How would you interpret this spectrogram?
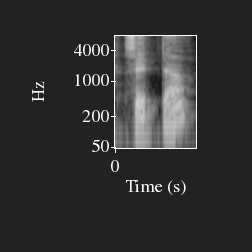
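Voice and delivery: very slow, long gaps between syllables. Shown as a demonstration. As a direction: deliver it like a slow dictation. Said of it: "Il y a trois syllabes là".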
